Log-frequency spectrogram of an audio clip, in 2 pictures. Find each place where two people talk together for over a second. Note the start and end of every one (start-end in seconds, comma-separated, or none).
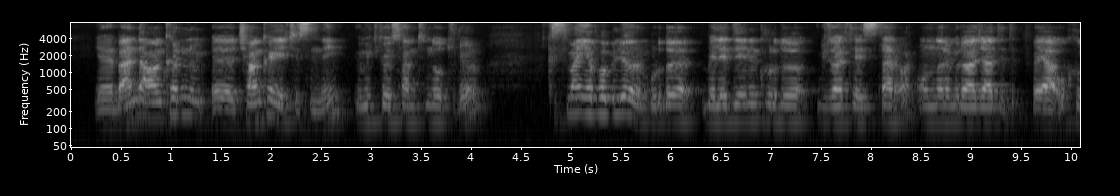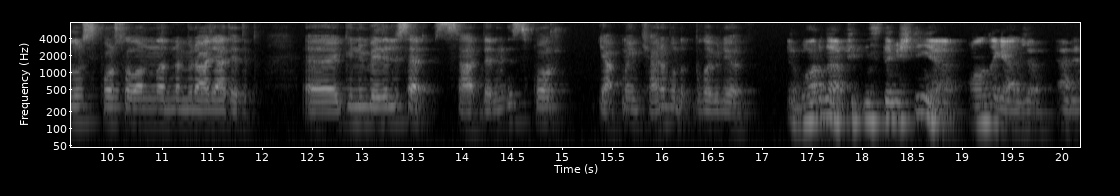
none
